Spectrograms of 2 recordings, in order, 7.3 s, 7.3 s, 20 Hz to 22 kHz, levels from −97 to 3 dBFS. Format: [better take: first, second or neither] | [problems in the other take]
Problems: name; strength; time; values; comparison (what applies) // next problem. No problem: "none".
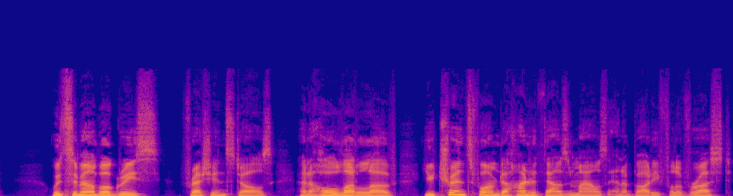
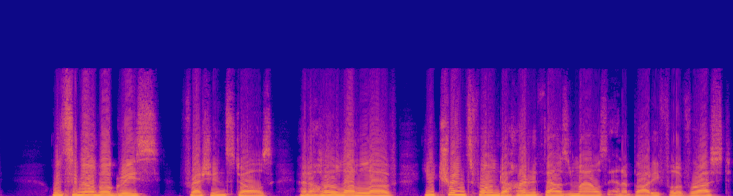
first | distortion; heavy; 22% of the sound clipped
